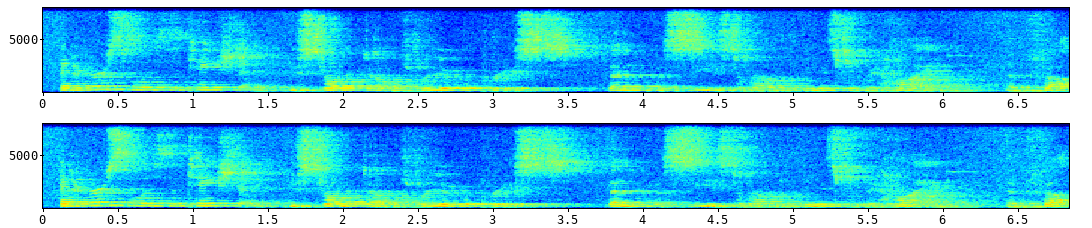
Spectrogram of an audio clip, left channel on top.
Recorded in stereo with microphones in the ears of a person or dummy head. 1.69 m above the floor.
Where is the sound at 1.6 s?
15° right (ahead or behind), 4 m.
